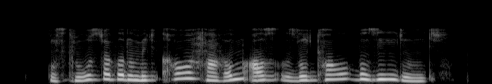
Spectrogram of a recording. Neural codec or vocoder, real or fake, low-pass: autoencoder, 44.1 kHz, a latent of 192 numbers a frame, MeloTTS; fake; 5.4 kHz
